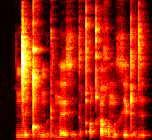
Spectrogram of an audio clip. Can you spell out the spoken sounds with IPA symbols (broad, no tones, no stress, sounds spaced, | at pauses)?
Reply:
ŋ͡ǀ e ǃʰ e̤ ŋ o̤ ɖ ṳ m ɛ x e̤ ɡ e̤ qʼ ɪ qʰ ɪ ʁ ʊ m ʊ x e ɖ ɛ̤ d ɪ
